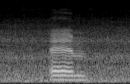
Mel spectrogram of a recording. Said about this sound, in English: I know you can't hear it now because of the heater, so...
